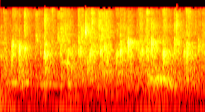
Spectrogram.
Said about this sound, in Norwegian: Er vi flinke? Skal vi gi dem en applaus, eller?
